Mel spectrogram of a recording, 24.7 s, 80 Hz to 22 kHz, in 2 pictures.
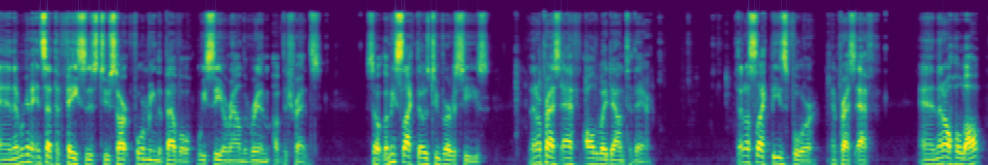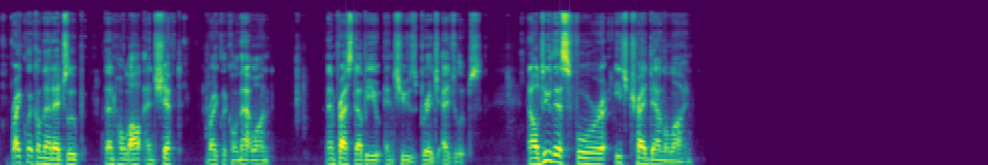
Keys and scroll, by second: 6.4 f, 10.5 f, 16.0 w.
